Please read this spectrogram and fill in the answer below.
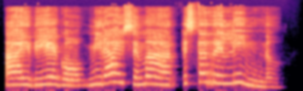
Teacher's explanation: Esse sotaque meio italiano, meio cantado, é algo bem presente na fala da maioria das pessoas da Argentina.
